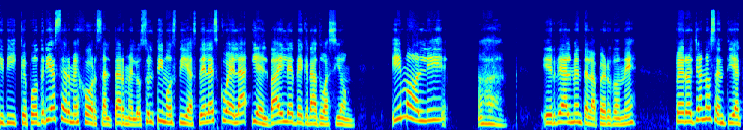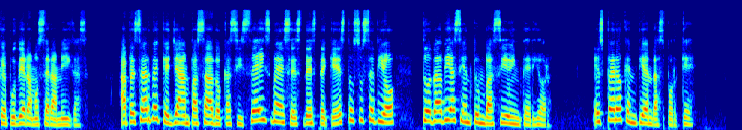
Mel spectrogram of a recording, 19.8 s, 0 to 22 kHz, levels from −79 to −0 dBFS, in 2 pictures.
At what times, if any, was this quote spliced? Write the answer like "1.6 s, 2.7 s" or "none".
7.1 s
